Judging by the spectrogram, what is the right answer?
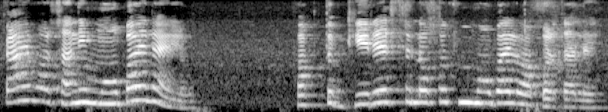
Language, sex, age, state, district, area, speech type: Goan Konkani, female, 45-60, Goa, Quepem, rural, spontaneous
